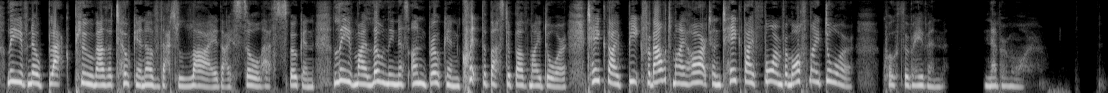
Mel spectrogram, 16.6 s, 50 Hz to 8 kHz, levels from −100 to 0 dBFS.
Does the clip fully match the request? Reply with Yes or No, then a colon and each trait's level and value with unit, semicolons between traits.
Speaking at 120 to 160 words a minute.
Yes: average, 155 wpm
